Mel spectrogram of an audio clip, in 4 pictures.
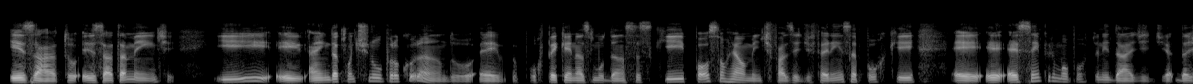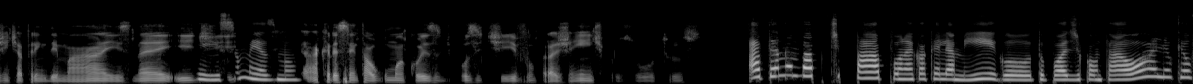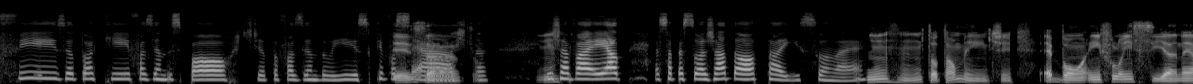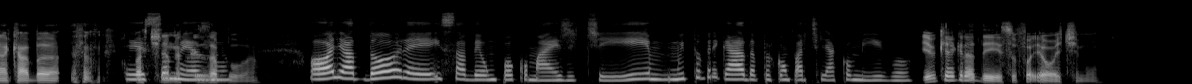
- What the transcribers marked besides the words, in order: giggle
- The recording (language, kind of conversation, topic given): Portuguese, podcast, Que pequenas mudanças todo mundo pode adotar já?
